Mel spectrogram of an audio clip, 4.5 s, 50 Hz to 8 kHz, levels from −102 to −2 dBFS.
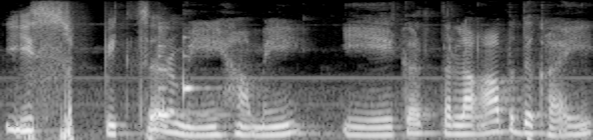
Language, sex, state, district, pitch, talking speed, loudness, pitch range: Hindi, male, Punjab, Fazilka, 185 Hz, 95 wpm, -17 LUFS, 170-210 Hz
